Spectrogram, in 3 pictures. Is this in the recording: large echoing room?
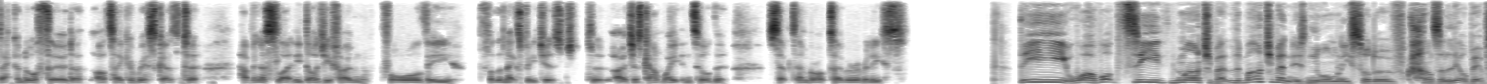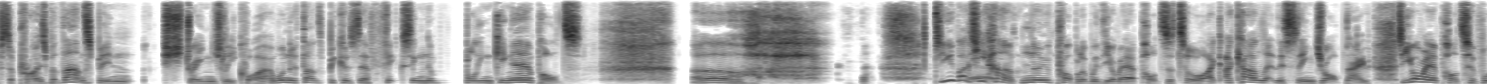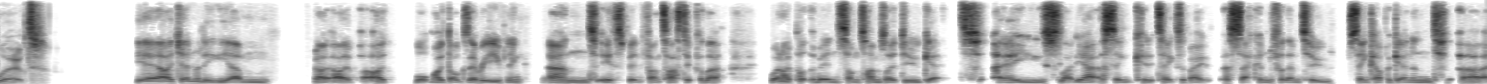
no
